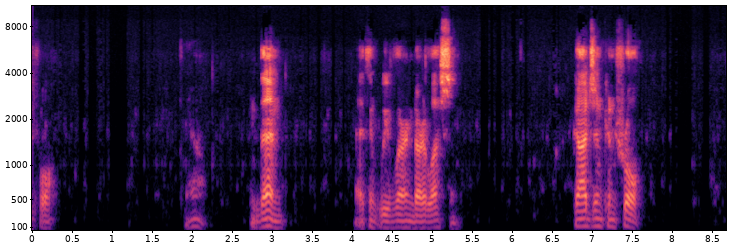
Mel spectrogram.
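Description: An older man speaks calmly and close to a microphone, in short phrases with pauses.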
